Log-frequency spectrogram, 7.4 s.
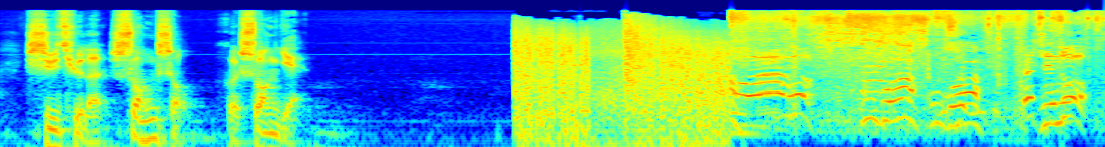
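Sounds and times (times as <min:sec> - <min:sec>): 
speech: 0:00.2 - 0:02.1, 0:06.1 - 0:07.3
grenade explosion during mine clearing in minefield at Laoshan, Yunnan, China: 0:03.4 - 0:06.4
soldiers shouting frantically: 0:04.8 - 0:06.2.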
